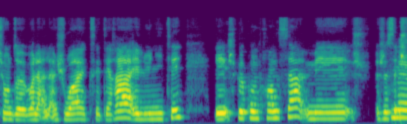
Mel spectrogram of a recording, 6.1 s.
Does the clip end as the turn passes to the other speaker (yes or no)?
yes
